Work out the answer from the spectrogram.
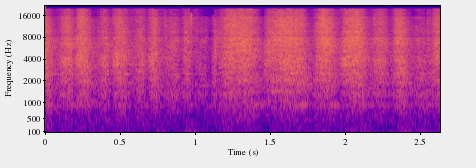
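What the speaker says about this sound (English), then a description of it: "So I'll sand the faces of each arch, and I'll do the same to the underside." Sandpaper rubs back and forth across the faces of a wooden arch in quick, even strokes, close by and fairly quiet.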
